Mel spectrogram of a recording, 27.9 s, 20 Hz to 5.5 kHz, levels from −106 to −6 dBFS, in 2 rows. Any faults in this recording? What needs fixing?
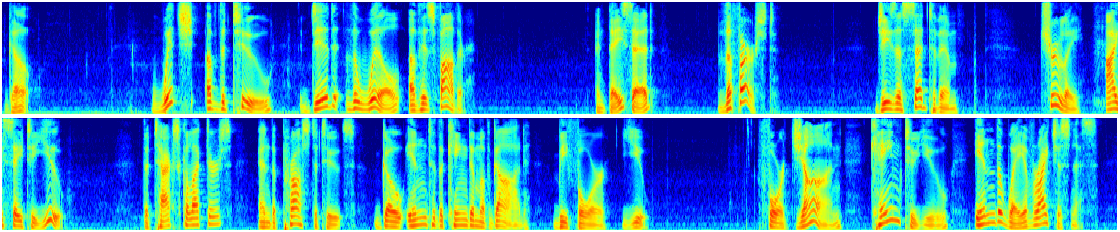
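Nothing in this audio needs to be fixed, as no faults can be heard.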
